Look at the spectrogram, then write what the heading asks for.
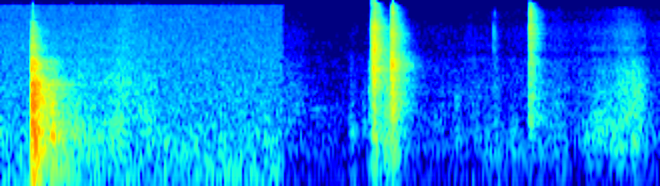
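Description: One brief loud sound just after the start, then short crisp rustles of a duvet as someone turns over in bed: two close together a little under four seconds in and one more about a second and a half later.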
